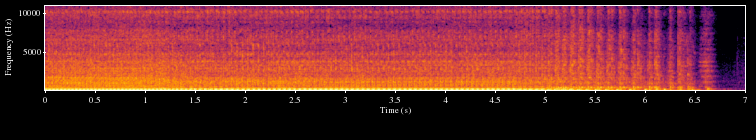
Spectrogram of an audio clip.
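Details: Craftsman LT2000 lawn tractor Kohler Courage engine after cracked-block oil leak repair and carburetor leak cleaning, fuel turned on: steady even firing, smooth low beat, no misses, then winds down and stops cleanly; runs normally.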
